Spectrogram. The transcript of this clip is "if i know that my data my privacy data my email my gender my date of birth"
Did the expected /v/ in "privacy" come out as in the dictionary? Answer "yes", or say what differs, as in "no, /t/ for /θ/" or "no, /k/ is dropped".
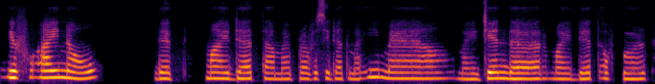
no, /f/ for /v/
